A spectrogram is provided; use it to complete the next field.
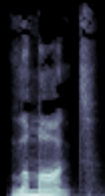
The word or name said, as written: Lamont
